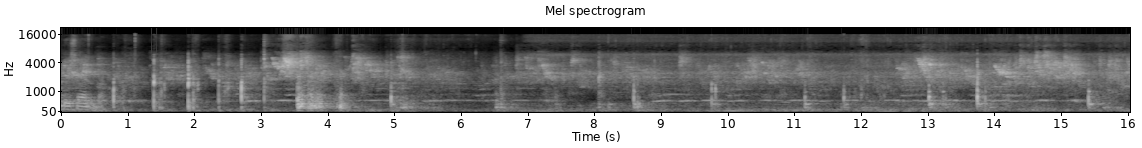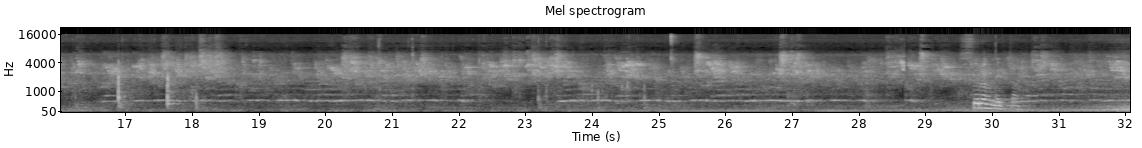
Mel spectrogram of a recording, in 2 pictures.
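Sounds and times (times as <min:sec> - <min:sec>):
wooden spoon knocking pot: 0:00.3 - 0:05.4, 0:06.5 - 0:15.9, 0:16.7 - 0:18.3
food sizzling in a pot: 0:07.0 - 0:19.3.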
